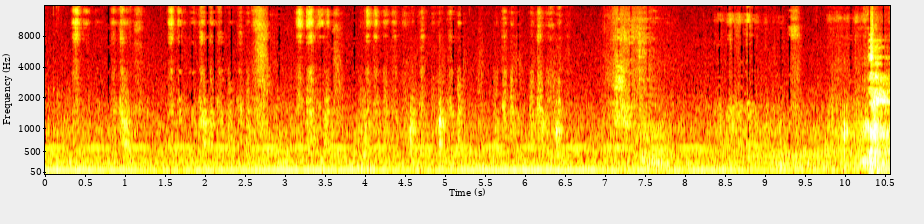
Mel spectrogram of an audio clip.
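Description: Fine-tip pen writing on paper: faint, intermittent scratching of the pen strokes over a steady low hum.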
